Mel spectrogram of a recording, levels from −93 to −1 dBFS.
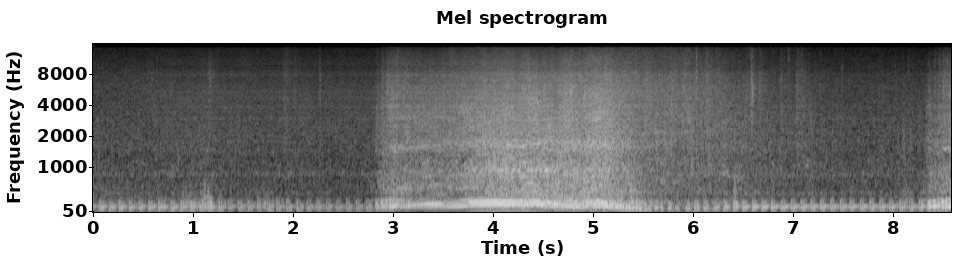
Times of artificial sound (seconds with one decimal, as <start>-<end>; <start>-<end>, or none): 0.7-4.7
